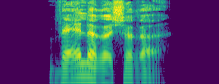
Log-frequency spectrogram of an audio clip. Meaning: inflection of wählerisch: 1. strong/mixed nominative/accusative feminine singular comparative degree 2. strong nominative/accusative plural comparative degree
- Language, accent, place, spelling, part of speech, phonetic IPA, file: German, Germany, Berlin, wählerischere, adjective, [ˈvɛːləʁɪʃəʁə], De-wählerischere.ogg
